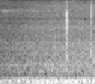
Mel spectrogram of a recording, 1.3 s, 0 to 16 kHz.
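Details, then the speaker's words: 1969 VW Beetle just revived, warm after first drive, hot start: flat-four idles with steady, even low chuff, no knocks or misses; oil pressure about 10 on gauge; sounds healthy. "I mean, we drove. We know it's warm. Sounds good."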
